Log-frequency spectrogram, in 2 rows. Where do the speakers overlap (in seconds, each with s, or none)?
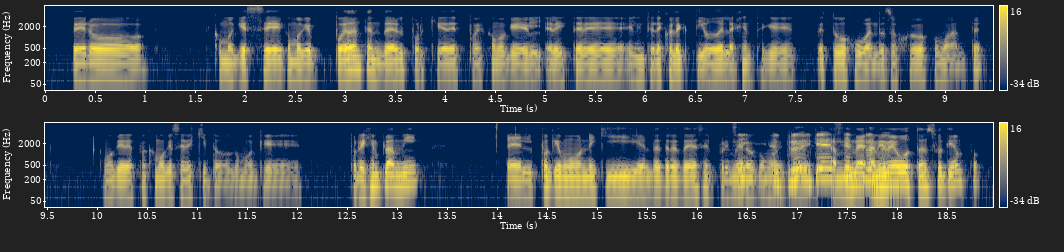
16.4 s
